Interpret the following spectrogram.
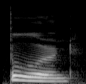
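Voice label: "burn", Scottish Gaelic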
